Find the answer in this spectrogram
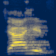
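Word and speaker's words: جہلا: दवा की जमा अदबिया जाहिल जाहिल की जमा याद रखिएगा जोहाल और जोहला तशदी के साथ उच्चारण करेंगे जाहिल जोहला जोहाल एंड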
